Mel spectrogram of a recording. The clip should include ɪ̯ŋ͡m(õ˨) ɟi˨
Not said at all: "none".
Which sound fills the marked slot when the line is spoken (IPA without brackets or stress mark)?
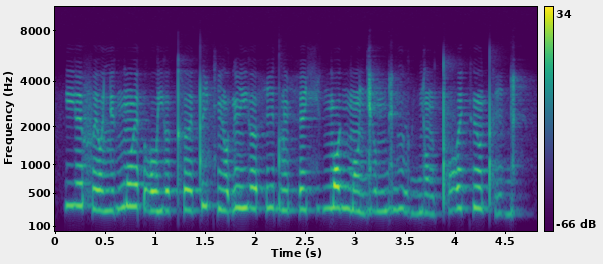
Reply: õ˨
